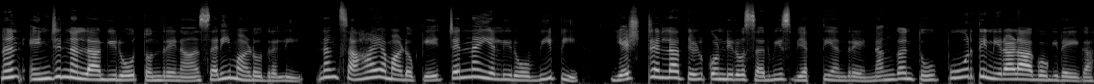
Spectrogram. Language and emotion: Kannada, happy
